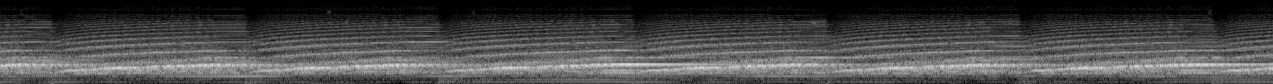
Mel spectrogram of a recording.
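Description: Electronic siren-style warning alarm: a rising wail that repeats about every two seconds over a steady drone.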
